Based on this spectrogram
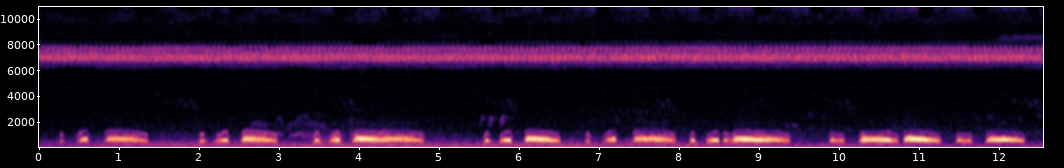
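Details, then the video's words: Village spotted dove in the gagap song style. Clusters of short and longer coos come in stammering bursts with short gaps between them over about twelve seconds, against a steady high-pitched whine. "BURUNG TEKUKUR GAGAP VS GAGAP"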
